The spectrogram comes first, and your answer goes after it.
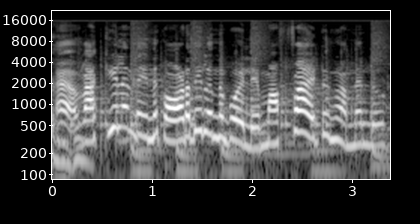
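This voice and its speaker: A woman playing an ignorant, gossipy, loud housemaid in a television comedy sketch, excitable and bossy, speaking. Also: sits high, fast talker, over music. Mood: chatty, self-important.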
